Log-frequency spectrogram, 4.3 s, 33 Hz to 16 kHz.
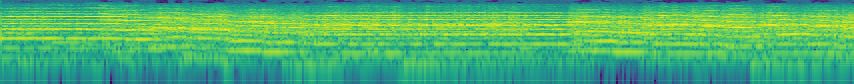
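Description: Music from a 1956 Hindi film song: a melody moving in falling steps over a busy, steady accompaniment.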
